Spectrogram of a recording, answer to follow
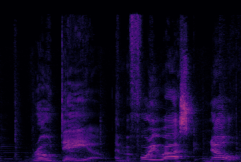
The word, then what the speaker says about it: Rodeo: I told me that the street is actually pronounced rodeo and before you ask no I don't feel stupid the only stupidity I feel is secondhand stupidity from the person who spelled it rodeo and pronounced it rodeo that is embarrassing I hope you're dead the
